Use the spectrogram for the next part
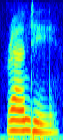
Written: randy

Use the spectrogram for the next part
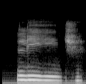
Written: liege

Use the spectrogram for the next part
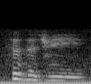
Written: syzygy

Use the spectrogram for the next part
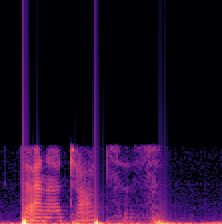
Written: thanatopsis

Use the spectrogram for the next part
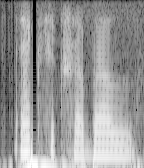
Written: execrable

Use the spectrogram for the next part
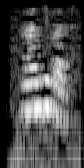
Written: gundygut

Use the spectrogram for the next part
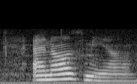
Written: anosmia

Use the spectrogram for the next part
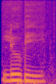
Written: looby

